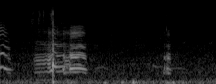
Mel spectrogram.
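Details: Geese flying overhead outdoors; one gives two loud nasal honks close together, then a fainter third honk a second later, over quiet background.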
